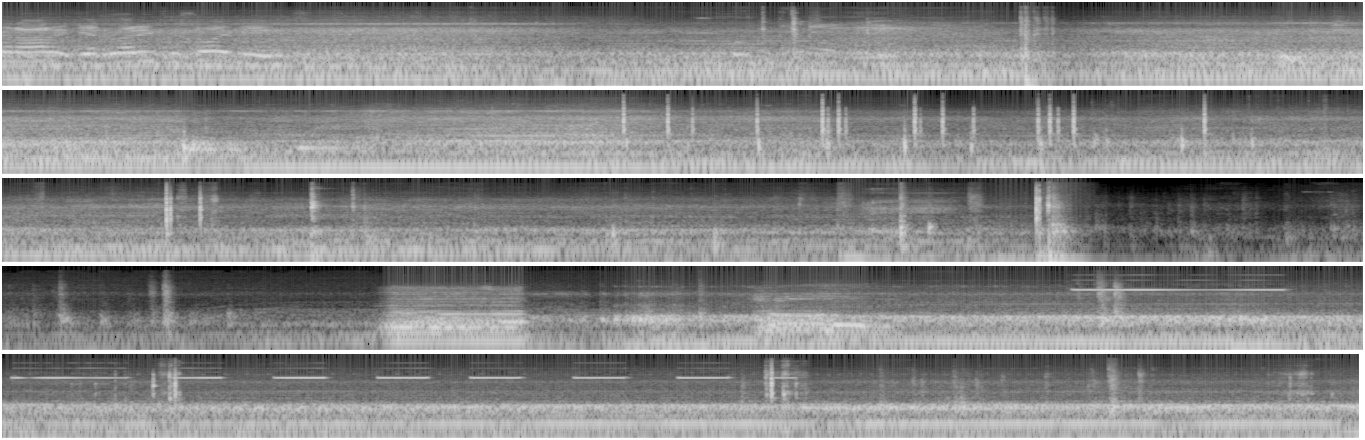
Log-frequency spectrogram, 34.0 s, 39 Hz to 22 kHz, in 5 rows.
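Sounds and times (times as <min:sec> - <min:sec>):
farm machine engine running: 0:00.0 - 0:18.0, 0:22.3 - 0:34.0
low rumble: 0:00.0 - 0:34.0
sharp clicks and rattles: 0:09.8 - 0:15.6.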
